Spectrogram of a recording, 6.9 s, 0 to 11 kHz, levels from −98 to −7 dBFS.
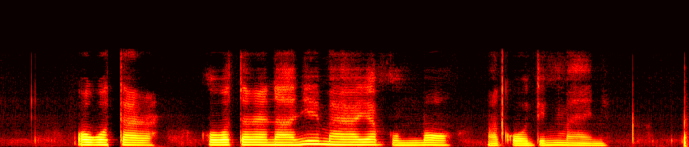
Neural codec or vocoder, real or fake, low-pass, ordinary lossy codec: codec, 16 kHz, 0.9 kbps, LongCat-Audio-Codec; fake; 7.2 kHz; AAC, 64 kbps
